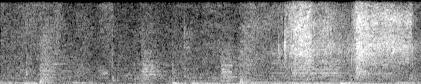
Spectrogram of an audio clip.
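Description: Two short rasping rubs about a second and a half in, as hands slide and press over the worktop, flattening a piece of soft biscuit dough.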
